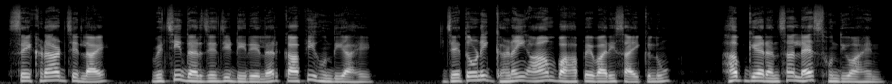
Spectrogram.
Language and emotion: Sindhi, neutral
